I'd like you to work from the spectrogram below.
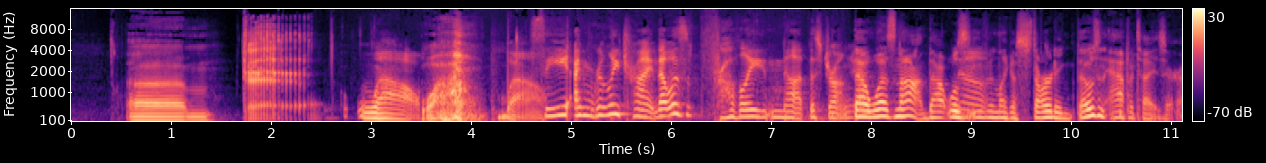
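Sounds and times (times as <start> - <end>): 
speech: 0.6 - 1.5, 2.9 - 11.1
person burping deliberately: 0.6 - 2.7.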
